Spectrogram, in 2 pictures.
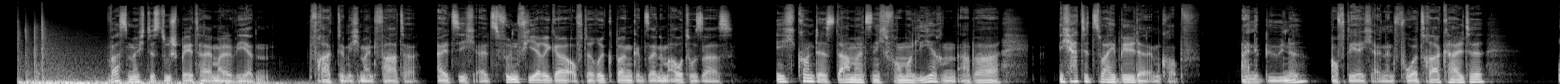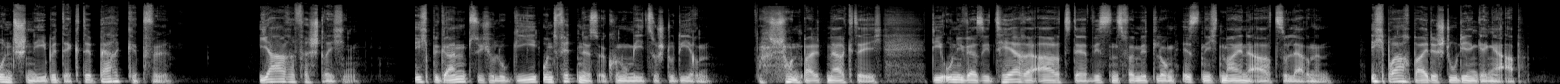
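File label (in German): Erzählung; sprecher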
